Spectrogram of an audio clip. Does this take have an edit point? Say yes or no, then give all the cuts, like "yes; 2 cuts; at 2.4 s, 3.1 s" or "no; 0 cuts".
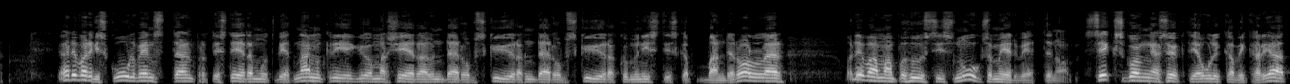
yes; 3 cuts; at 0.9 s, 5.2 s, 10.8 s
